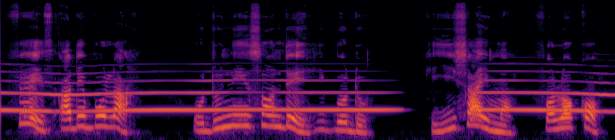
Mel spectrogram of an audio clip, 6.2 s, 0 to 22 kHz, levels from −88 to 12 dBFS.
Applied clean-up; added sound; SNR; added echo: none; Wind instrument, woodwind instrument; 2 dB; none.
